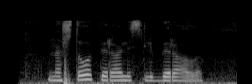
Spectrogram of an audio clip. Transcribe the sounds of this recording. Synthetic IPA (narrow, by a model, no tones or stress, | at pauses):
nɐʂt̪oɐpʲɪɾalʲɪsʲlʲɪbʲɪɾalˠɨ̰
